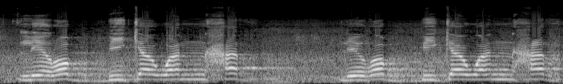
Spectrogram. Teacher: را موٹا، با یہ کاف باریک اور ہا جو ہے نا یہ بھی باریک ہے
